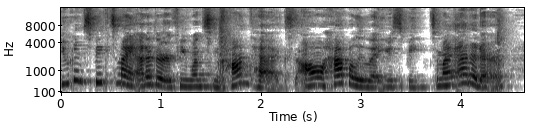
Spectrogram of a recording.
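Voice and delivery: ordinary delivery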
